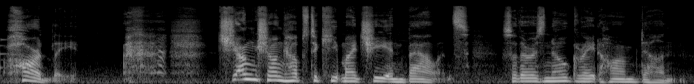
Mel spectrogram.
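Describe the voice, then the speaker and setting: An actor playing a gentle, composed male doctor in an anime-style video game, speaking softly and politely in a measured way. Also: medium pitch, very animated. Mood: reassuring.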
